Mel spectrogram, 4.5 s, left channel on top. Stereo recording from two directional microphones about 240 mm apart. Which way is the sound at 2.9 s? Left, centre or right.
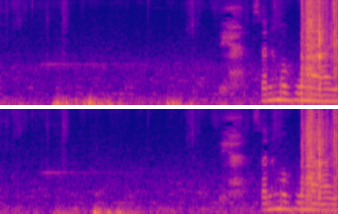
Left.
